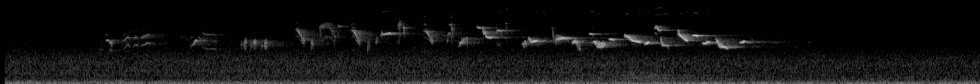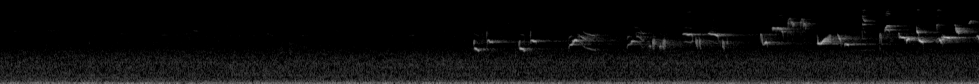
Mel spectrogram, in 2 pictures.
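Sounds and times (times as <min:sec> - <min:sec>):
Eurasian blackcap warbling song: 0:01.1 - 0:07.8, 0:14.5 - 0:19.5.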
